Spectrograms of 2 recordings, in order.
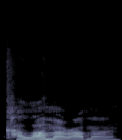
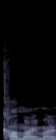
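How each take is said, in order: First: The name is said with all syllables kept. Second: The name is said with one syllable dropped. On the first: This is the official form of the name. The speaker calls it right. "it's Kalamaramon" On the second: This is the shortened form used in a dub. The speaker calls it wrong. "official name is not Kalmarimon"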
